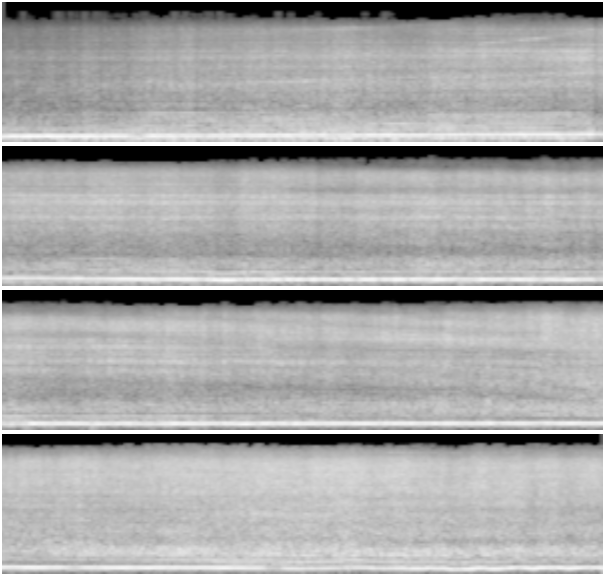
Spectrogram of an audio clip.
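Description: Modified diesel pickup engine running flat out under heavy load while dragging a weight-transfer pulling sled: a steady, loud drone that dips slightly about six seconds in, with a hiss that grows brighter over the second half of the pull.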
